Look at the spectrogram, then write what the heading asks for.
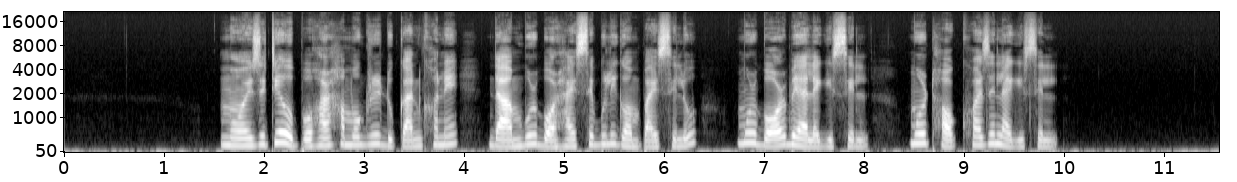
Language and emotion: Assamese, sad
